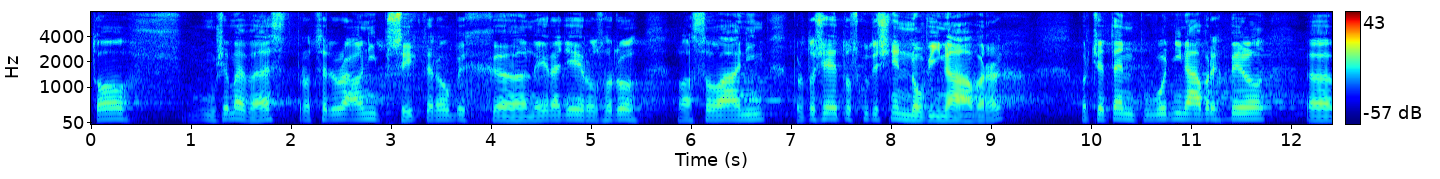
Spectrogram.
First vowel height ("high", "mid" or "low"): mid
